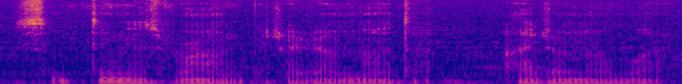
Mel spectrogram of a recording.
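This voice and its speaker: Male reader, extremely low and creaky, subdued measured narration for a visual novel. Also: little pitch movement, music in the background. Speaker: let's player reading a visual novel. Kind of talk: reading narration aloud.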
